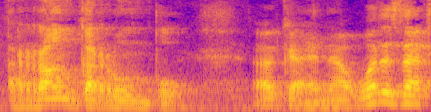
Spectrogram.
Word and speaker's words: Rankarumpu: Can you pronounce it for me? It's called Rankarumpu.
